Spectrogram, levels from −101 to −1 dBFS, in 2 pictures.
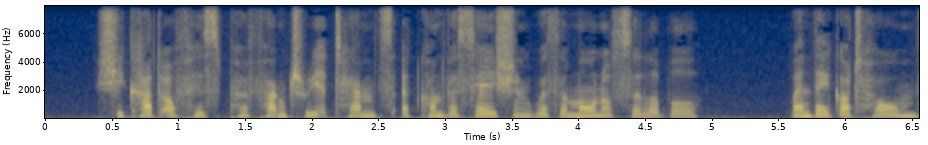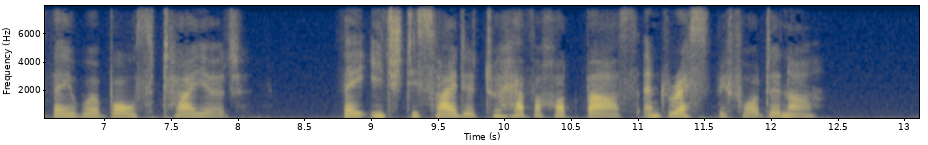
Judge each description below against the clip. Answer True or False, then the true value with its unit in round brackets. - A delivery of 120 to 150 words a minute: True (140 wpm)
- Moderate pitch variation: False (1.8 semitones)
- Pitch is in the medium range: False (200 Hz)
